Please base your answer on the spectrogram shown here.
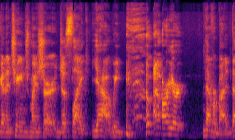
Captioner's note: laughs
